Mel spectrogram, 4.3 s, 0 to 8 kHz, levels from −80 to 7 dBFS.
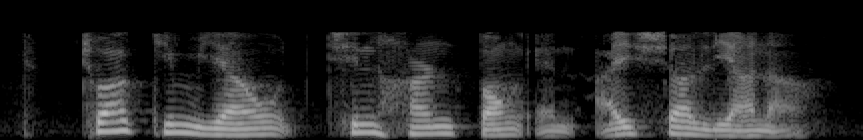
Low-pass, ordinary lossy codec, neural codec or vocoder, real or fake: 7.2 kHz; AAC, 16 kbps; none; real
